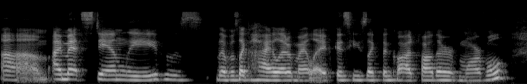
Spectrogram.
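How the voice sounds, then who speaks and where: A woman with an American accent has a normal speaking voice at medium pitch. She talks at a fairly quick pace with hardly any pauses and fairly even intonation. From Lynn, Massachusetts, US. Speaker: nurse, model and dancer. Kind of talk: casual chat.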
